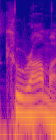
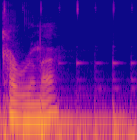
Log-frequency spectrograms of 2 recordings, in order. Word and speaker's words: Kurama: I couldn't find it it's Kurama not karuma Kurama yeah jeez I think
